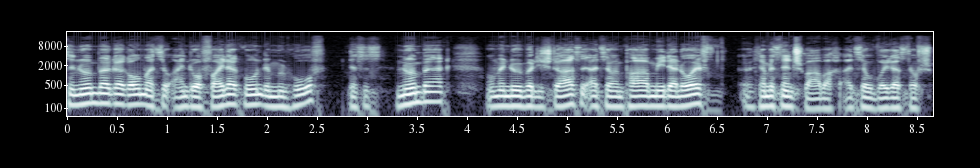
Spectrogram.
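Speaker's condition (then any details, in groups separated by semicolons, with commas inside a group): Cleft palate; cleft palate since childhood; speech defect, listeners say speech hard to understand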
